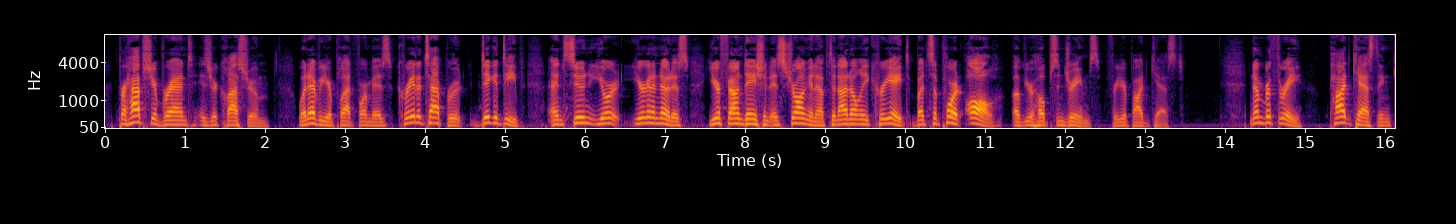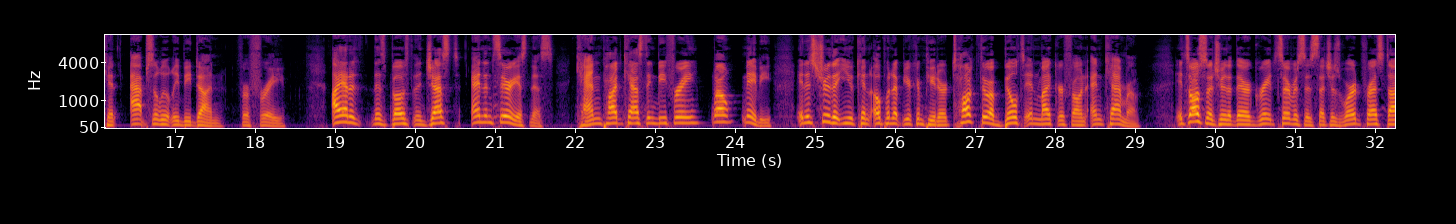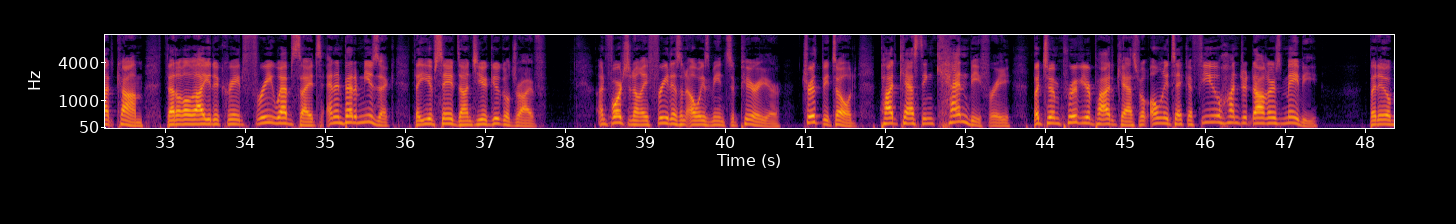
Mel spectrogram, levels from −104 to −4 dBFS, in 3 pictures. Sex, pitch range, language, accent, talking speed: male, 125-190 Hz, English, American, 175 wpm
